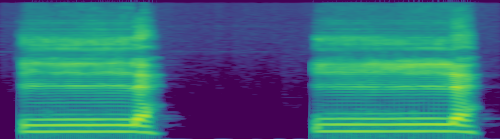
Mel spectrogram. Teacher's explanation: le bout de la langue touche le haut de la bouche, juste derrière les dents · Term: le son L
